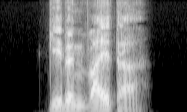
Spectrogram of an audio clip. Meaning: inflection of weitergeben: 1. first/third-person plural present 2. first/third-person plural subjunctive I
- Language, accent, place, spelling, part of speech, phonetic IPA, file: German, Germany, Berlin, geben weiter, verb, [ˌɡeːbn̩ ˈvaɪ̯tɐ], De-geben weiter.ogg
